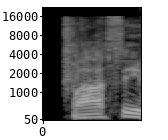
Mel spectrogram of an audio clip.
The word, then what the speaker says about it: bothy: How to pronounce Bothy? In English, it says here, Cambridge Dictionary. Bothy, the UK. Bothy.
